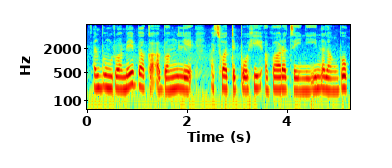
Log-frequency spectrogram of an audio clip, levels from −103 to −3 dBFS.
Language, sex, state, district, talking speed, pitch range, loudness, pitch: Mizo, female, Mizoram, Aizawl, 215 wpm, 185-205 Hz, -16 LUFS, 195 Hz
